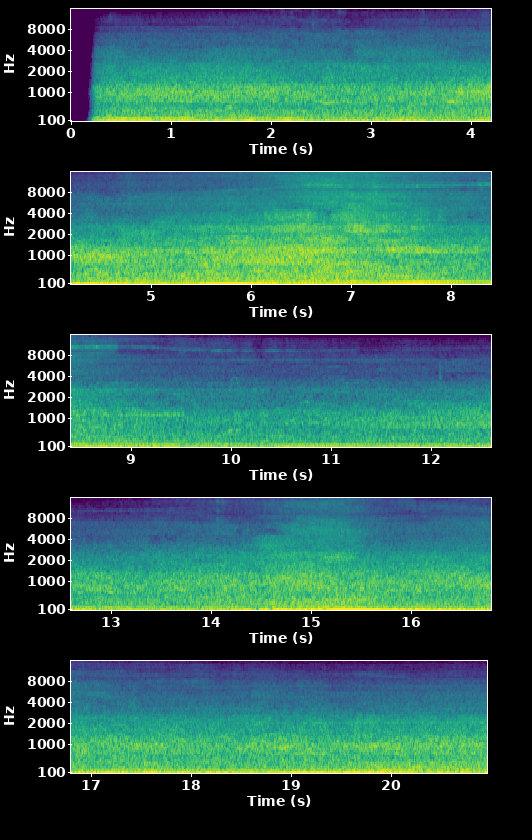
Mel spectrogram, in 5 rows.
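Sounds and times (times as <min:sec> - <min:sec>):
road traffic: 0:00.2 - 0:20.9
vehicle engine humming: 0:00.2 - 0:20.9
vehicle passing: 0:01.6 - 0:10.2.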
